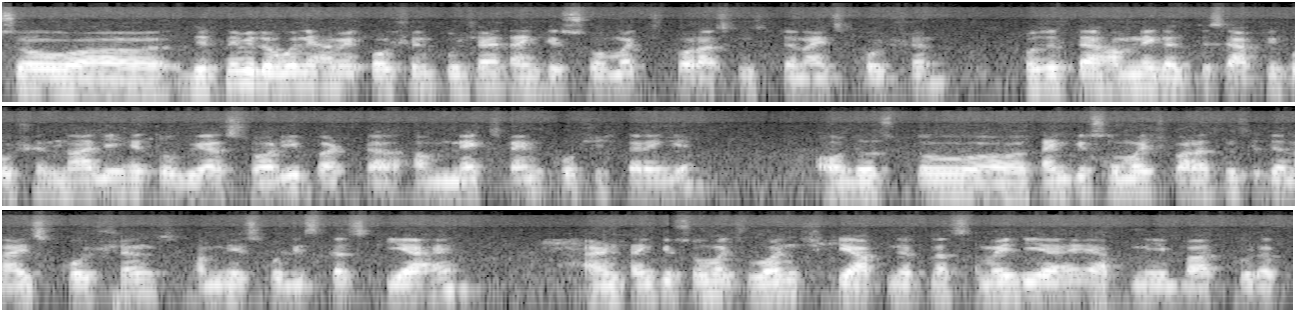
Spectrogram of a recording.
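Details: Adult male speaker; fluent speech.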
